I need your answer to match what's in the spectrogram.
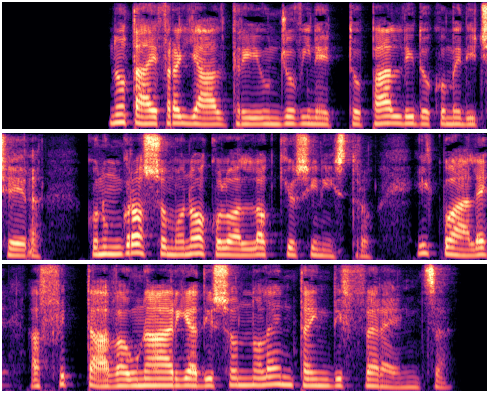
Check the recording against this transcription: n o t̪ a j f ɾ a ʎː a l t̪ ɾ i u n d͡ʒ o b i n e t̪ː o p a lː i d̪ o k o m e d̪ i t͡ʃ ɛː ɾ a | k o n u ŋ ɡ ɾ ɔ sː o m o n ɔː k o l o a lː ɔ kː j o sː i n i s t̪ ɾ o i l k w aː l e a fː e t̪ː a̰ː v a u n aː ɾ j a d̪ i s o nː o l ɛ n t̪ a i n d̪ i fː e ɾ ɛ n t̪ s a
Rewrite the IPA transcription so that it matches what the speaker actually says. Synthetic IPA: n o t̪ a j f ɾ a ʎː a l t̪ ɾ i u n d͡ʒ o v i n e t̪ː o p a lː i d̪ o k o m e d̪ i t͡ʃ ɛː ɾ a | k o n u ŋ ɡ ɾ ɔ sː o m o n ɔː k o l o a lː ɔ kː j o s i n i s t̪ ɾ o i l k w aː l e a fː e t̪ː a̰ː v a u n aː ɾ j a d̪ i s o nː o l ɛ n t̪ a i n d̪ i fː e ɾ ɛ n t̪ s a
